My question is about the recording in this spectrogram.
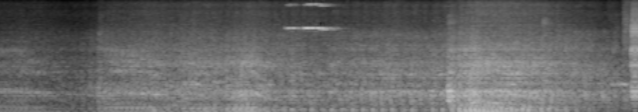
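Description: Motorcycle engine coming closer and pulling up, growing louder until it is loudest near the end, then easing off as it stops. A brief high chirp sounds about three seconds in.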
